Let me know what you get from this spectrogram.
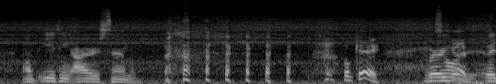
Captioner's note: laughs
